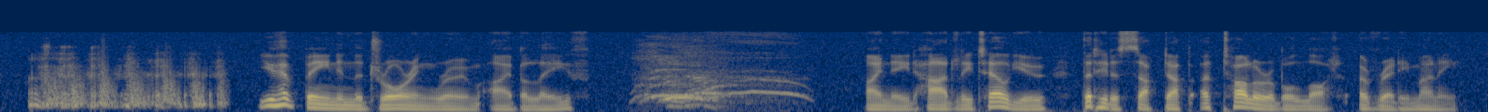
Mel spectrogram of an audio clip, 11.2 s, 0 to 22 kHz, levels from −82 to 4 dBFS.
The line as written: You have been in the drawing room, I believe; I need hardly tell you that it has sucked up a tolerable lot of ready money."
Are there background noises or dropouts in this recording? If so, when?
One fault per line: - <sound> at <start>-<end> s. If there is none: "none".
- laugh at 0.2-1.7 s
- breath at 4.7-6.1 s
